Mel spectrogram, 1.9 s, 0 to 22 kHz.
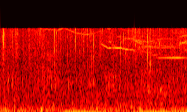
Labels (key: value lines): label: biophony, dolphin
recorder: SoundTrap 500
